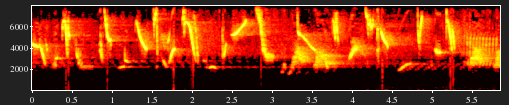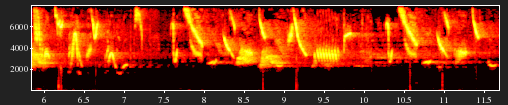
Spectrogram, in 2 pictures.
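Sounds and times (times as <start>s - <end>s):
black-throated canary twittering song: 0.0s - 11.6s.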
